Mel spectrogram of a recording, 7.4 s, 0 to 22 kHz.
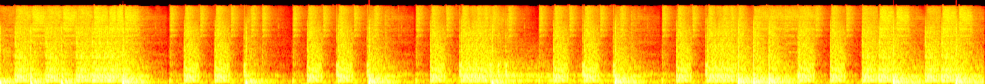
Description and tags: Metal Drummer 130
Awesome drum kit with a kick ass beat
loops, mix, drum, 130, bpm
